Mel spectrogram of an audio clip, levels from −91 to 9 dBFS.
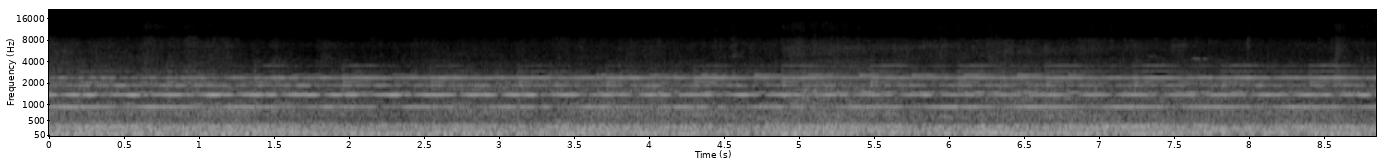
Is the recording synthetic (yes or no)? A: no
